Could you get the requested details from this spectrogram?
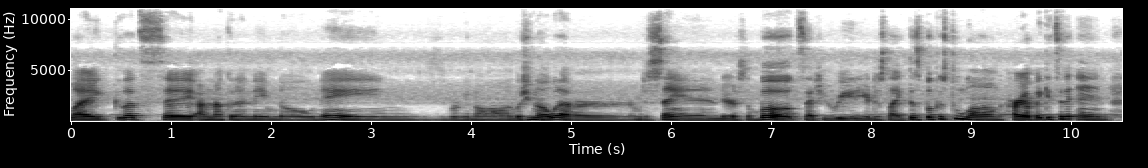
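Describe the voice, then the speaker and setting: A fairly low-pitched woman at a moderate pace, with fairly even intonation, hardly any pauses and audible room echo. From Philadelphia, US. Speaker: book reviewer. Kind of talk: casual review monologue.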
